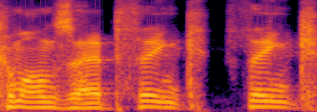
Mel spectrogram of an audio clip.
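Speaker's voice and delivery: put-on stressed-out voice. Quoting a line where Zeb is stressing out: imitating Zeb stressing out. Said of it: "Zeb is stressing out and he's like".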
